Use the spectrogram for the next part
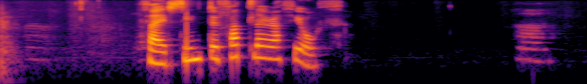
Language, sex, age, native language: Icelandic, female, 40-49, Icelandic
